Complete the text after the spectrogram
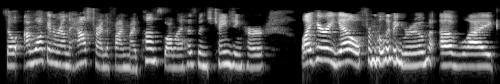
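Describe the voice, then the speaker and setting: A young woman telling a personal story on a podcast as a guest, animated and laughing, with many fillers. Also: high-pitched, moderate pace. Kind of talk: casual storytelling. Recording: dull lo-fi podcast audio.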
